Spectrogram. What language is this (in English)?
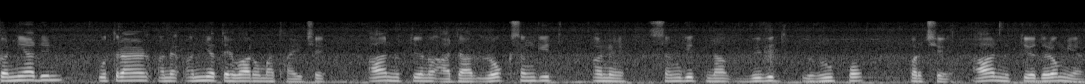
Gujarati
